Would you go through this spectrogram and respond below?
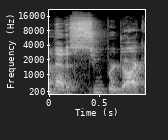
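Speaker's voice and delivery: ordinary talk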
